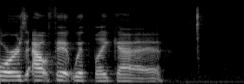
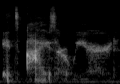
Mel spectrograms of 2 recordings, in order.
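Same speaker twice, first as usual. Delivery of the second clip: hushed whisper, slowed; daughter whispering; 11 dB quieter than usual. Retold or imitated. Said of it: "She's like, Mom".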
